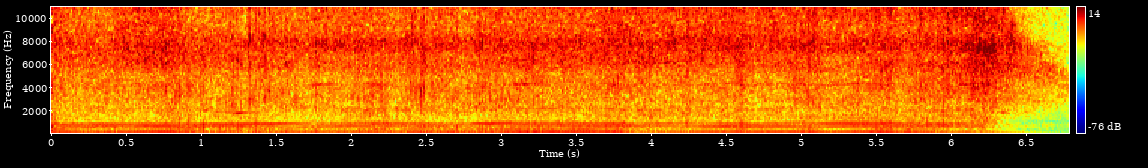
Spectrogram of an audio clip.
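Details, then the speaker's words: Stihl FS55R trimmer after a carburetor swap, cutting grass at wide-open throttle: it screams under load but the tone wavers and burbles instead of holding clean; the high-speed mixture is running rich, calling for the screw to be turned in about a sixteenth to an eighth turn. "So, that right there is staying pretty rich most of the time. We're going to take this thing and we're going to turn it in probably about a 16th of a turn."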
